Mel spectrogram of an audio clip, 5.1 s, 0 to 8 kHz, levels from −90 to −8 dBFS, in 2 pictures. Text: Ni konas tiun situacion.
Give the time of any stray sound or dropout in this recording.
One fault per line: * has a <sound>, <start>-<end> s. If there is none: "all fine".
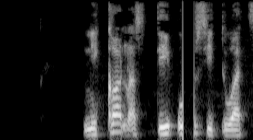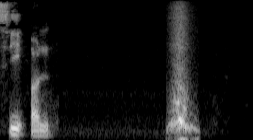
* has a dropout, 1.8-1.9 s
* has a whoosh, 4.2-4.5 s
